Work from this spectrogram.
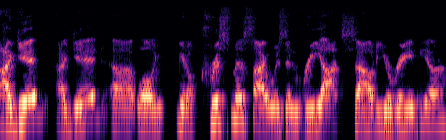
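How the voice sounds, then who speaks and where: This is an ordinary speaking voice from a man with a fairly high pitch. He speaks at a fairly slow pace with ordinary pitch variation. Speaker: ring announcer. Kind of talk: interview answer.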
